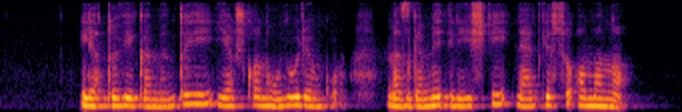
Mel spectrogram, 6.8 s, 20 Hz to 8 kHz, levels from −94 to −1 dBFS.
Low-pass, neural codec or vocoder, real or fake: 7.2 kHz; none; real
